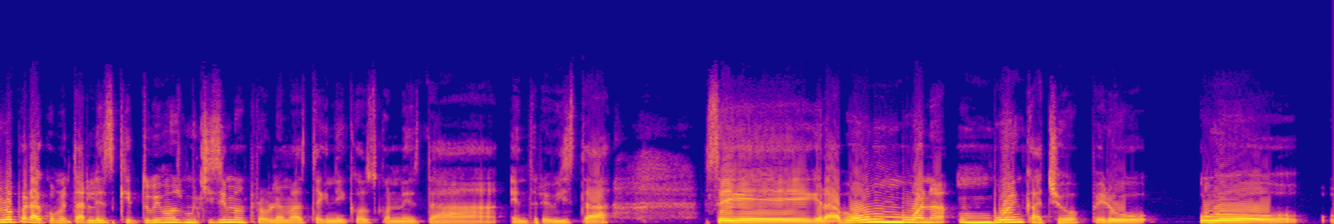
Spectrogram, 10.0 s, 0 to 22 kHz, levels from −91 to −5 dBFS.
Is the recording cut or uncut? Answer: uncut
